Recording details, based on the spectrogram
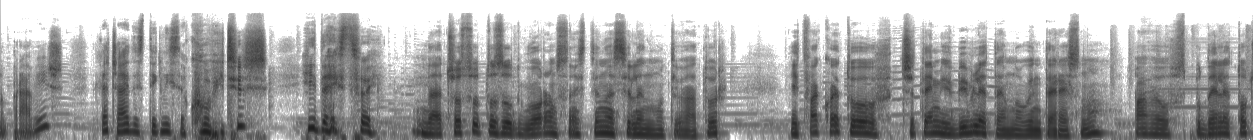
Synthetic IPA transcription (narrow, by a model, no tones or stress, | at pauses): ɐpɾa̰viʃ | t̪ɐ̥kat͡ʃɛajd̪ɐst̪iɡnisɐkʰubit͡ʃəʃ | id̪ɛjst̪vɐj | d̪at͡ʃust̪vot̪ozɐod̪ɡovɔɾɛnosnɐ̰ist̪inəɛsilɛnmot̪ḭva̰t̪oɾ | it̪ovakoɛt̪ʊt͡ʃɛt̪ɛmivbiblijət̪əɛmnɔɡʊint̪ɛɾɛsno | pavɛlˠspod̪ɛlʲət̪ɔt͡ʃ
